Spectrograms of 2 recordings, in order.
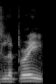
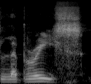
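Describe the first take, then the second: First: The name ends on a vowel sound. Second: The name ends with an s sound. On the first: The speaker calls it wrong. "So I thought it was Labrie" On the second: The speaker calls it right. "but apparently it's Labrise"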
